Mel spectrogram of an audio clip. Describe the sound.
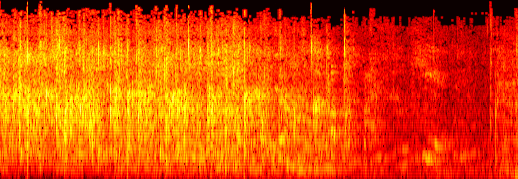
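An audience breaks into sustained applause for a volunteer who has just blown up a balloon, dense clapping gradually thinning out, with a few children's voices calling out beneath it near the end.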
